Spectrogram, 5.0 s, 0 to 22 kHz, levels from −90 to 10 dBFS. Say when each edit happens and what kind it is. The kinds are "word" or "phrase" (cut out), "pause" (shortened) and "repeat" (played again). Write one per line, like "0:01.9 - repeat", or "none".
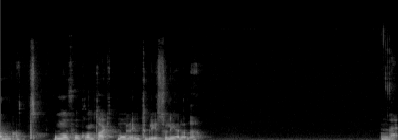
0:01.6 - word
